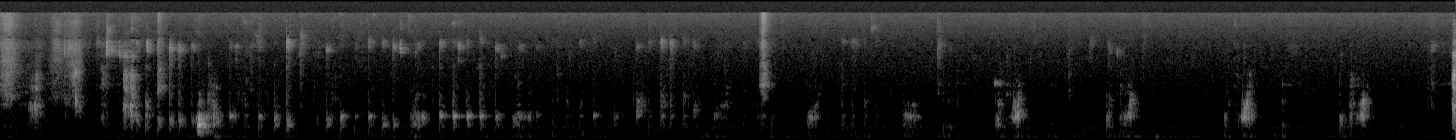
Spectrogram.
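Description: A young man gulps water.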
